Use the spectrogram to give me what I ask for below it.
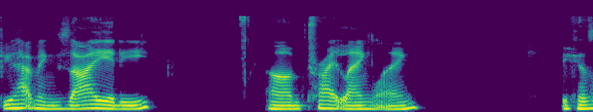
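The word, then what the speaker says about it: ylang-ylang: sleep but if you have anxiety um try Lang yang because ylang ylang oil which is spelled y-l-a-n-g-y-l-a-n-g that oil that essential oil is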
